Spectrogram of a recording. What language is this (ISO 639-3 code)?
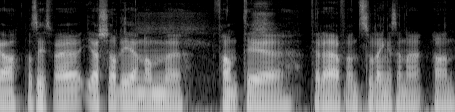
swe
